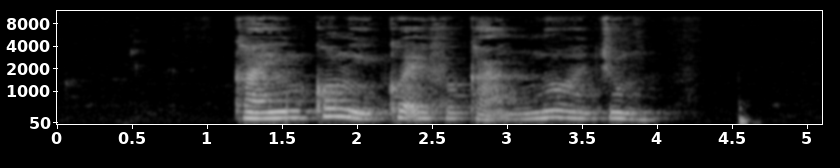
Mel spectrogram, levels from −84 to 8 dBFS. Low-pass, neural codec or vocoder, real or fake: 9.9 kHz; none; real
